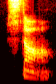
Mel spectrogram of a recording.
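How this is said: It is said in a British accent. "but in British English"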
